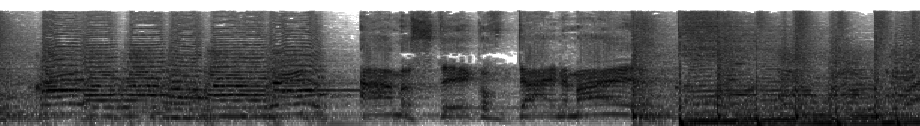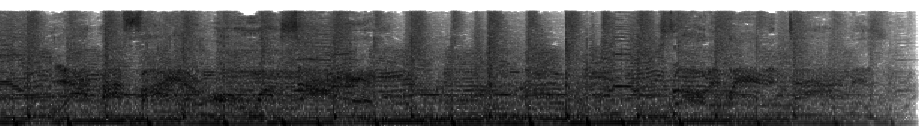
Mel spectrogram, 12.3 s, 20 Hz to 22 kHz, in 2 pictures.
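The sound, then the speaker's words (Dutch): A rock band song plays loud, by a band 60 years old, with a sung lead vocal over driving drums, bass and guitars; a brief sparse intro gives way to a full, steady groove. “…, 60 jaar oud, 60 jaar jong. Ze klinken ongeveer zo.”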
